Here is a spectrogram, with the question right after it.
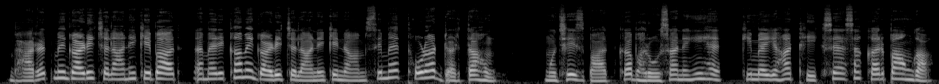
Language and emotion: Hindi, fearful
